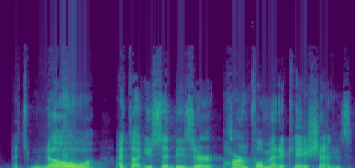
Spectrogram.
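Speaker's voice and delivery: retold indignant burst, loud and high; exasperated retort. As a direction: imitate yourself pouncing on the contradiction. Doctor retells his exasperated comeback.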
